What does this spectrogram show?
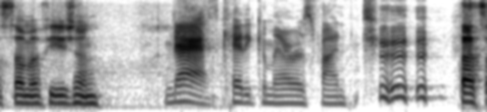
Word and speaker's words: Katie Kamara: Is it Katie Kamara? Is that how it's pronounced? Yes. Okay.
